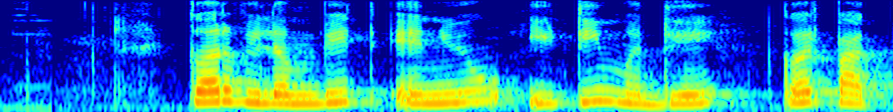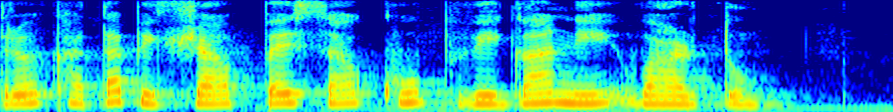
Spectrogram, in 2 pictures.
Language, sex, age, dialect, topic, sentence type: Marathi, female, 18-24, Varhadi, banking, statement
